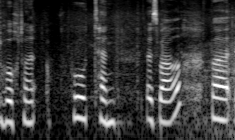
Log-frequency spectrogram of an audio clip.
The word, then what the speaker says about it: Hohtenn: Again, basically doing the same thing in the next spot, which is called Hohtenn, or I don't know, not sure how to pronounce it. So according to the announcement, it's Hohtenn.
